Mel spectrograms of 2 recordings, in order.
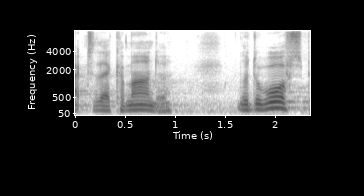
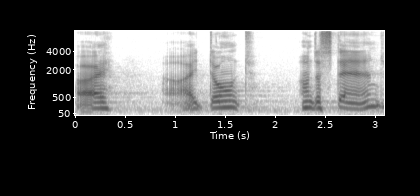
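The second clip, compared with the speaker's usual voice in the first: dazed, bewildered throaty mumble, higher pitch; 5 semitones higher than usual. Narrating a dying bear's last words, in a throaty mumble. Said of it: "it mumbled in its throaty voice".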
